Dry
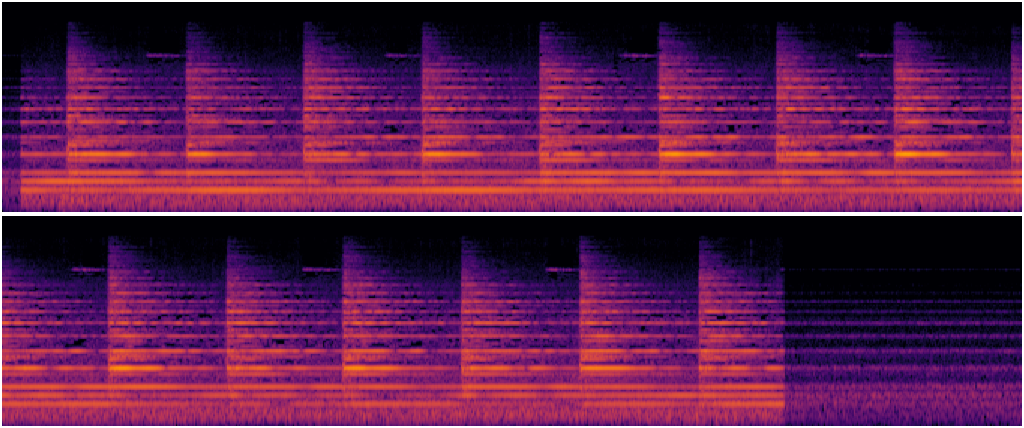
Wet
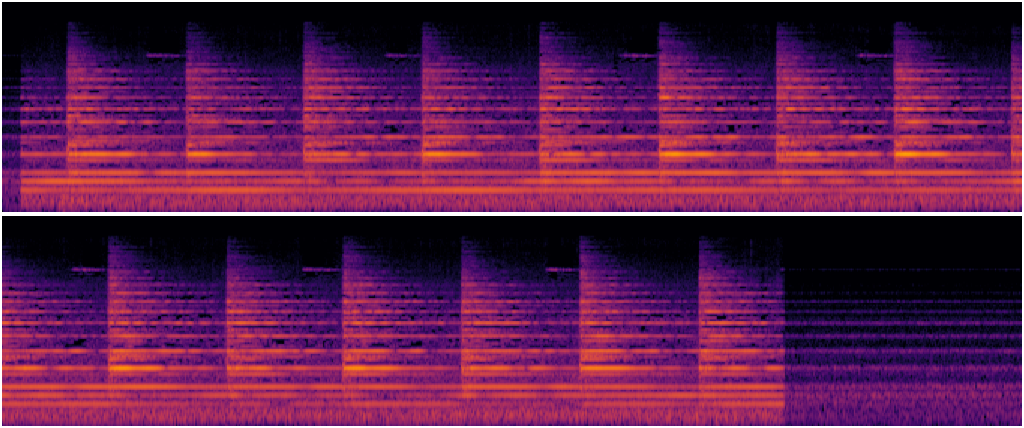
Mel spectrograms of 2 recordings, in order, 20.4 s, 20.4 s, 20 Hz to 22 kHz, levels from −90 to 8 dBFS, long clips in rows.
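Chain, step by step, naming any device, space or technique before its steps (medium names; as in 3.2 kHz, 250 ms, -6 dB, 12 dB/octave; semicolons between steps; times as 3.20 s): low shelf boost with a cut just above (bass shelf 87 Hz +5.5 dB; peaking EQ 320 Hz -4 dB 0.93 oct)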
